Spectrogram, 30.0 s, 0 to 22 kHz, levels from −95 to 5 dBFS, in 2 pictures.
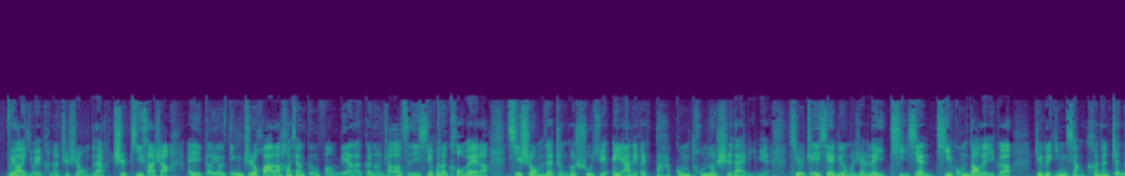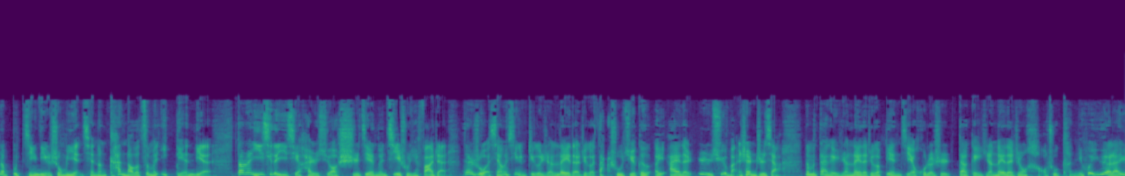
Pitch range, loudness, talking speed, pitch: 115-165 Hz, -23 LUFS, 355 characters per minute, 140 Hz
